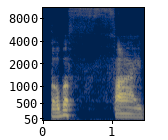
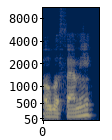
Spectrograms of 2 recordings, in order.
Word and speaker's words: Oba Femi: Oba Fi, pronounce it wrong every time. Oba Femi.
